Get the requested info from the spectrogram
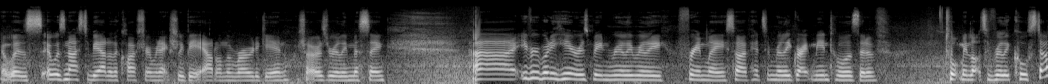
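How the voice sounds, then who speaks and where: A woman with a New Zealand accent at medium pitch, talking very fast with hardly any pauses and fairly even intonation, amid noticeable background noise. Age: 20s. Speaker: paramedic. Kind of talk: casual talk to camera. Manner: slightly awkward, hesitant.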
